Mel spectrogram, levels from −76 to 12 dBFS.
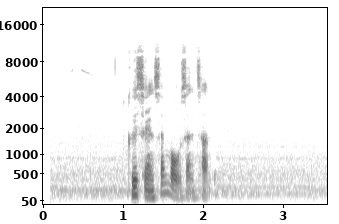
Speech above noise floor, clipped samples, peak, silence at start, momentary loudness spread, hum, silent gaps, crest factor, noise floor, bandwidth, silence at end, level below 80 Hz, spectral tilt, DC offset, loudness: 29 dB; under 0.1%; -8 dBFS; 0.9 s; 9 LU; none; none; 24 dB; -56 dBFS; 12 kHz; 1.5 s; -72 dBFS; -3.5 dB/octave; under 0.1%; -27 LUFS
